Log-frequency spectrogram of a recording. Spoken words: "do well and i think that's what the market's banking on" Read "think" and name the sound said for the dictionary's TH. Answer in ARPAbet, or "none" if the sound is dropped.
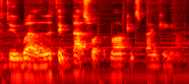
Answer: TH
